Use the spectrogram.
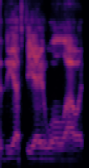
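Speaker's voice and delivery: normal talking voice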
